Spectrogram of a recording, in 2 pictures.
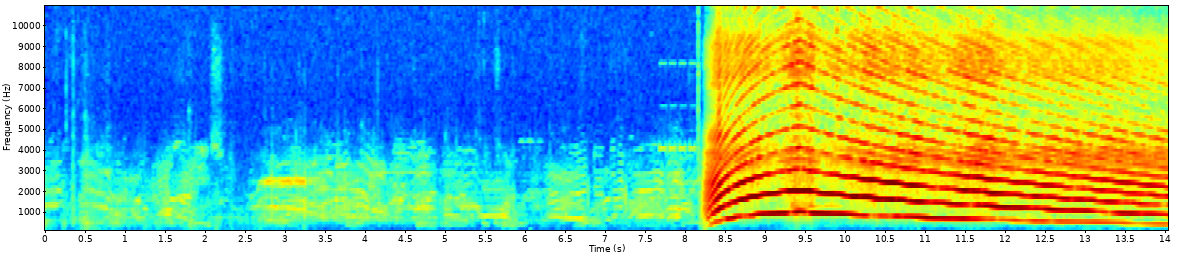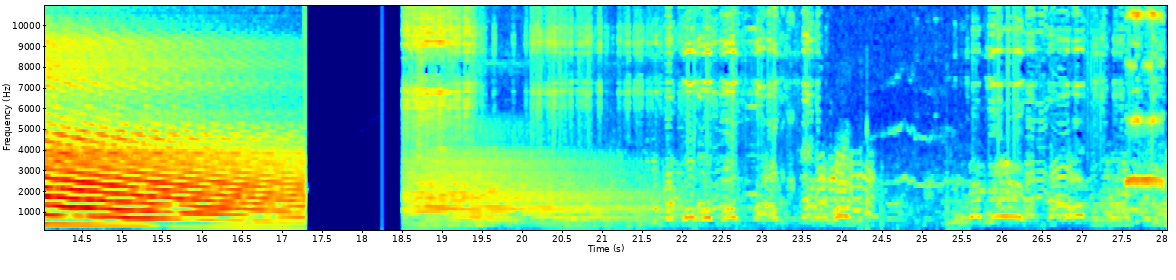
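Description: Motor-driven siren at a football ground winding up to a loud wail in about a second, then winding down slowly in pitch over about nine seconds, the signal for the end of a quarter. It cuts off sharply, then its low tail returns faintly under crowd chatter.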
